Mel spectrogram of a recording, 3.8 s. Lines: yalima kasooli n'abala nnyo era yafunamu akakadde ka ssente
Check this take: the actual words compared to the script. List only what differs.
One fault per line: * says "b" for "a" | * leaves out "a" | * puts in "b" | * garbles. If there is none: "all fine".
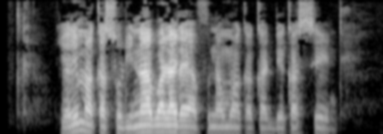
* leaves out "nnyo"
